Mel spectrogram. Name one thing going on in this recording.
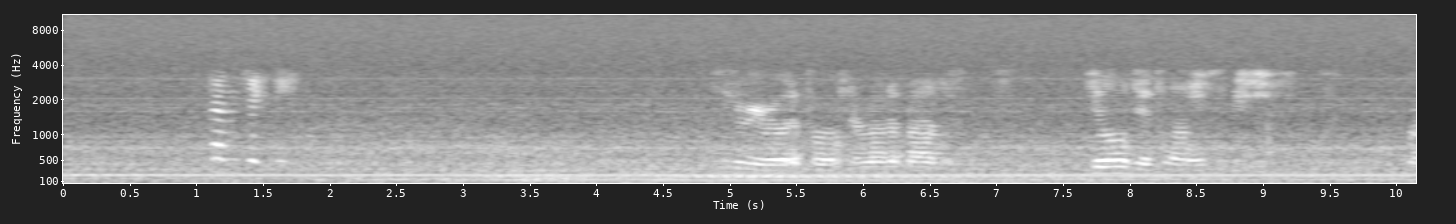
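A man speaks calmly nearby, heard through a microphone.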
